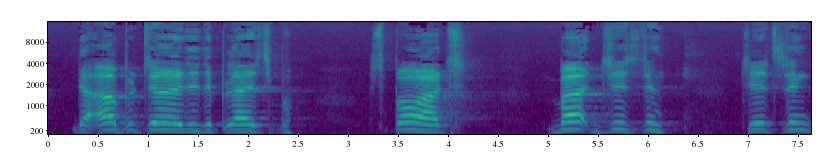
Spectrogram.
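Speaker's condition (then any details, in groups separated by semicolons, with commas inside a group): Cerebral palsy; arm paralysis with muscle contraction, uses left hand only; three botox shots every 3 months at Vanderbilt relax arm muscles, allow straightening arm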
